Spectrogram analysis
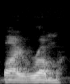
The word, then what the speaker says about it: Byram: I actually think his name is pronounced Byram, but it's spelled Byram.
